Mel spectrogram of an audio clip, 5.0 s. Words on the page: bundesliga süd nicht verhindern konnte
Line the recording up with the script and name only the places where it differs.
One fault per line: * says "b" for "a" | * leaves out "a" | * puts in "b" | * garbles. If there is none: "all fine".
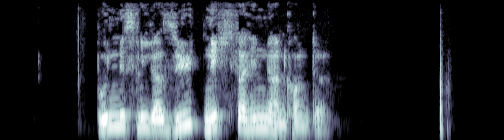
all fine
